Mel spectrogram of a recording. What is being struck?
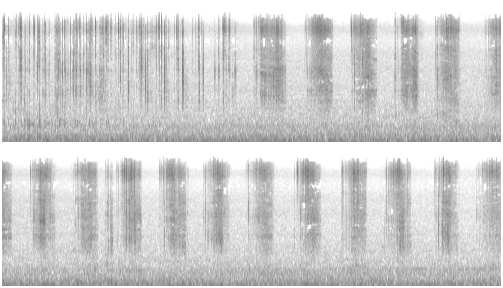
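Concrete ledge.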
